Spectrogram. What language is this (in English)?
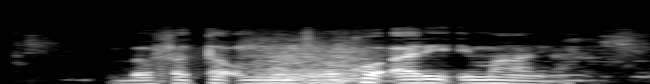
Kinyarwanda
